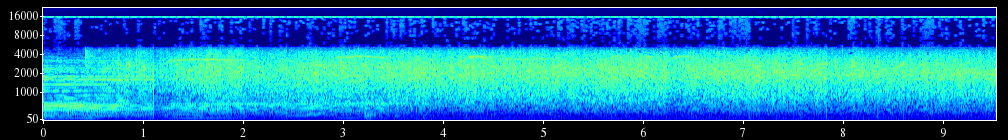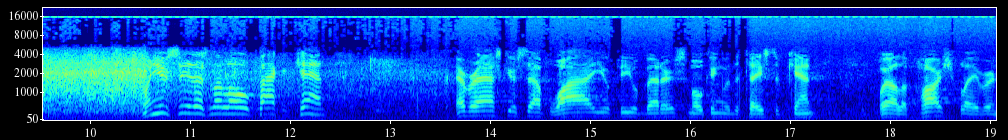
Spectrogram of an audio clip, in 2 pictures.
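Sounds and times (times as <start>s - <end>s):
band held chord: 0.0s - 3.2s
audience applauding: 0.0s - 10.8s.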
